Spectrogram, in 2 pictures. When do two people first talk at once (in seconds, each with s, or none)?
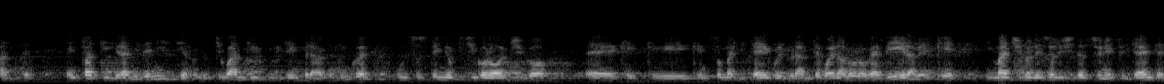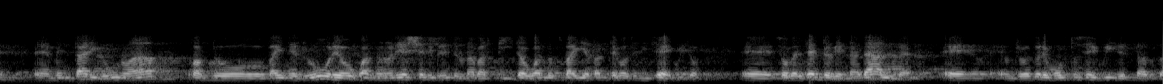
none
